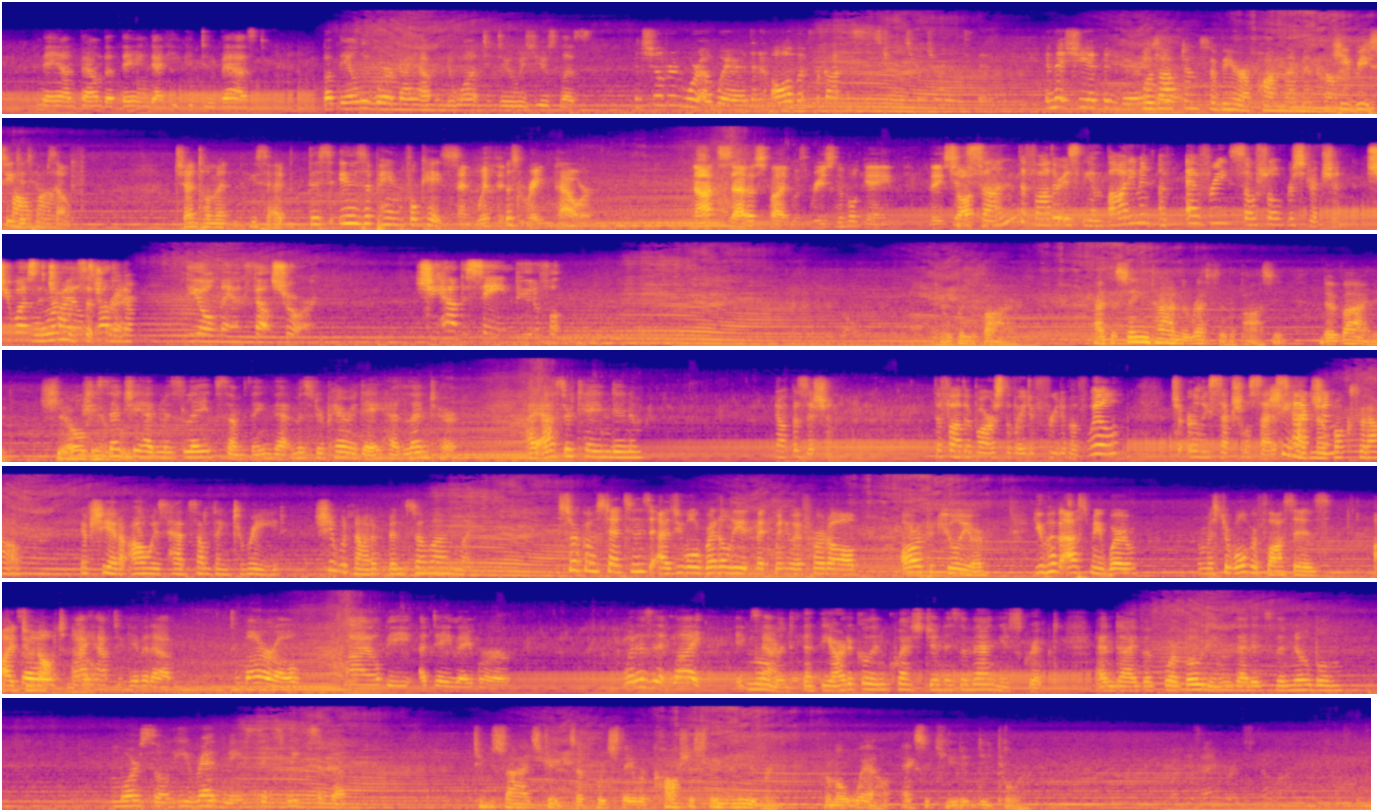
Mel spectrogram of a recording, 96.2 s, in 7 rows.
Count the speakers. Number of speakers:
ten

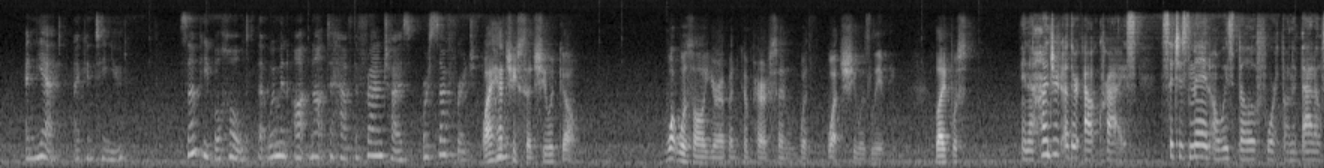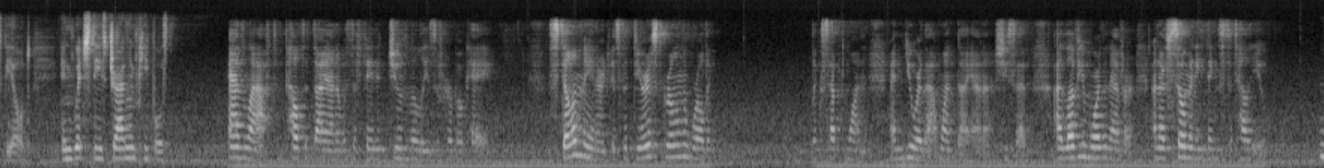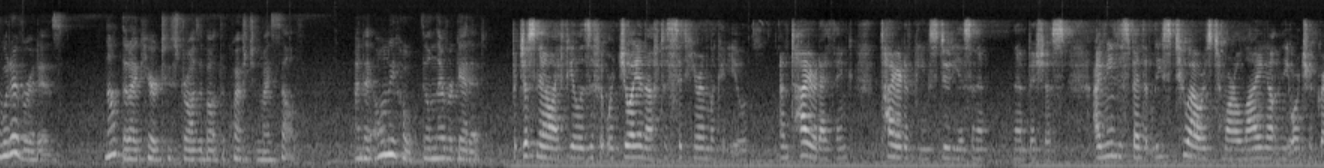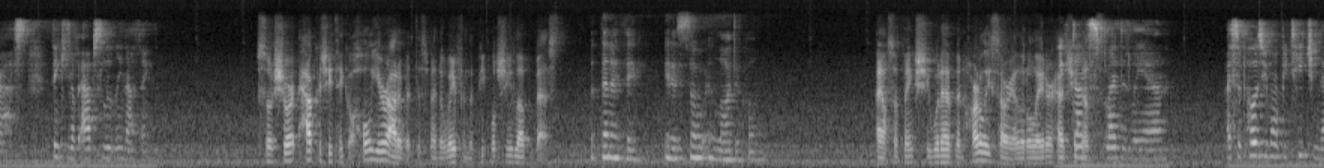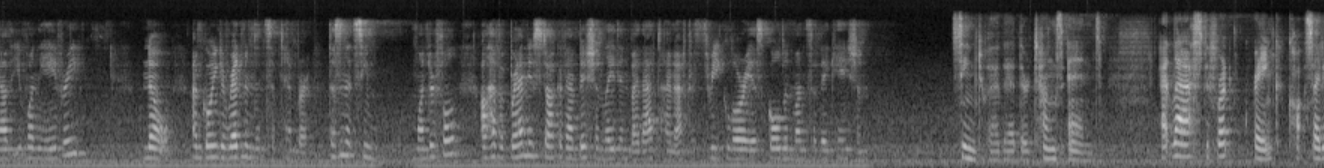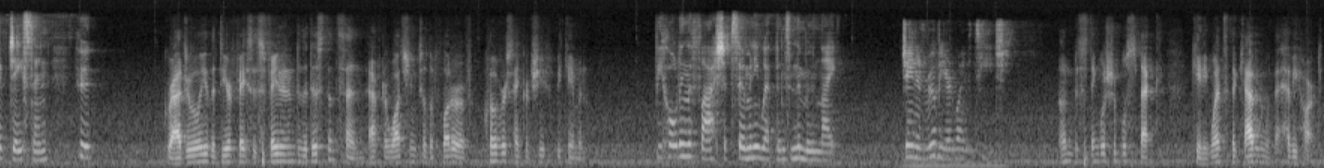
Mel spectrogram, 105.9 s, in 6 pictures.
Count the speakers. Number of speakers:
four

